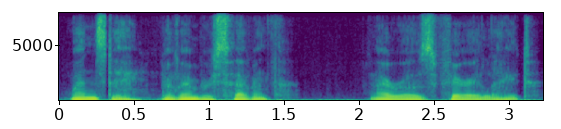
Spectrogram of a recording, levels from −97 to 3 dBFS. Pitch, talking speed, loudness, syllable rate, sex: 95 Hz, 130 wpm, -17 LUFS, 5.4 syllables/s, male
